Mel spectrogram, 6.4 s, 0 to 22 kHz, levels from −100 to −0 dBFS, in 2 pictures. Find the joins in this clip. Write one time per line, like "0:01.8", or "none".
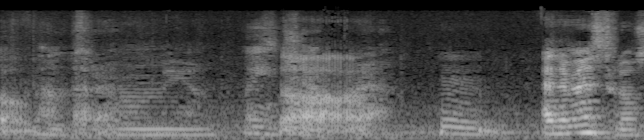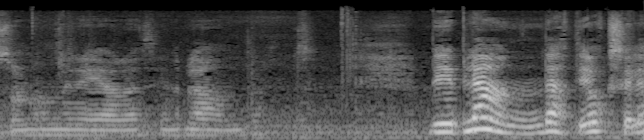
0:03.1
0:04.1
